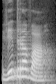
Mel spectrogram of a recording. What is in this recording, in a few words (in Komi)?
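"ведра ва", female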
